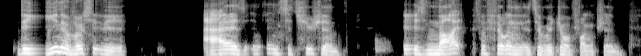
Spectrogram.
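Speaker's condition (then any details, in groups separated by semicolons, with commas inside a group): Cerebral palsy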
